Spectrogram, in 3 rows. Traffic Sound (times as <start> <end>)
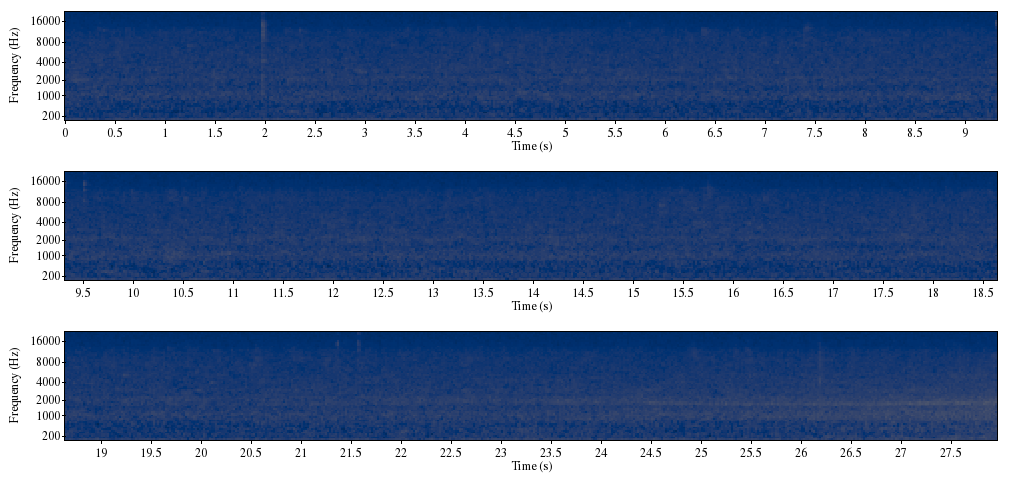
25.8 27.9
